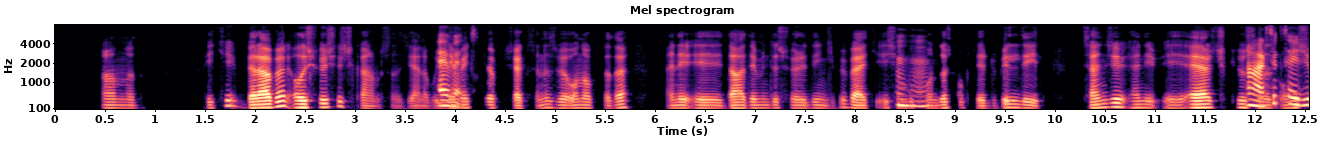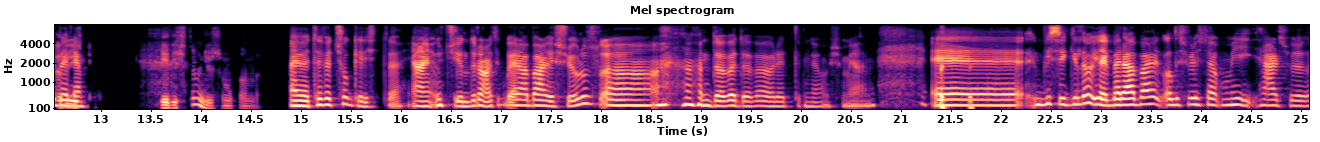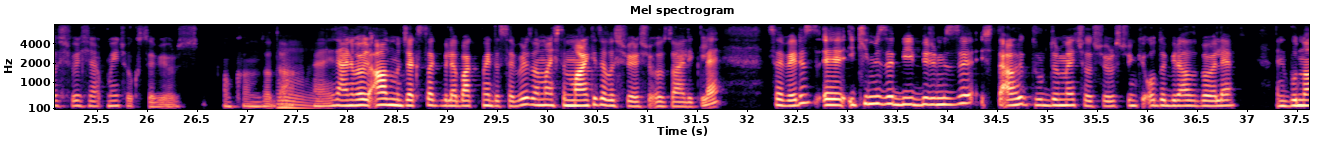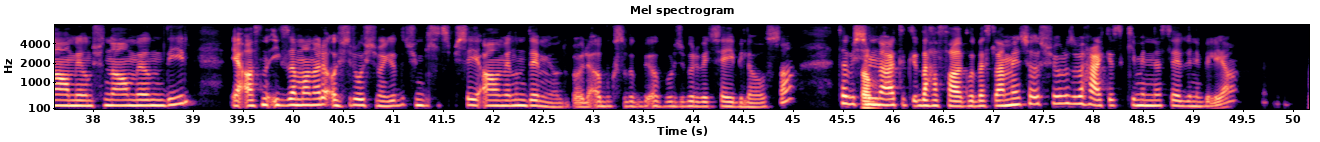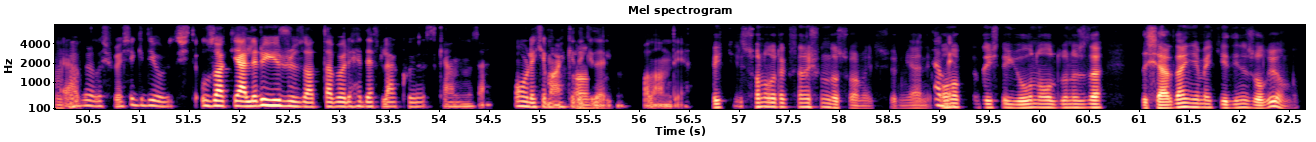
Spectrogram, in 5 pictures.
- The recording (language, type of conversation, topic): Turkish, podcast, Evde yemek paylaşımını ve sofraya dair ritüelleri nasıl tanımlarsın?
- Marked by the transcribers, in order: other background noise; chuckle; drawn out: "Eee"; chuckle; "yapmayı" said as "yapmayi"; tapping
